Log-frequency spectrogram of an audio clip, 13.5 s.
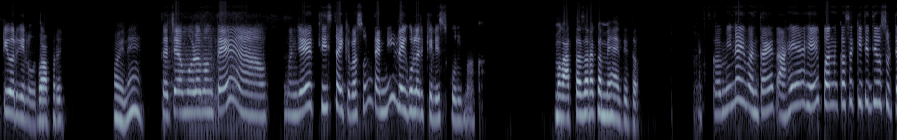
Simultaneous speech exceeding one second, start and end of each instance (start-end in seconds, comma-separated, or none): none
